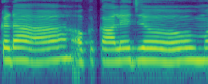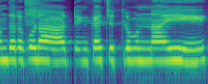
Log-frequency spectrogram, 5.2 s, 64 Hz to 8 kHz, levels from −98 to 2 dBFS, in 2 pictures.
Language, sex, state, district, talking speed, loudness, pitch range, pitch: Telugu, female, Andhra Pradesh, Annamaya, 90 wpm, -14 LUFS, 240-255 Hz, 250 Hz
